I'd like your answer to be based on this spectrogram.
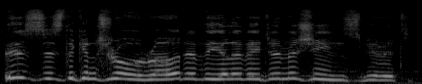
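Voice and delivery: high, strained and wheezing; wheezy voice. Acted. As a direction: wheeze out every word like an asthmatic. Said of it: "do a wheezy voice like you were doing earlier".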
